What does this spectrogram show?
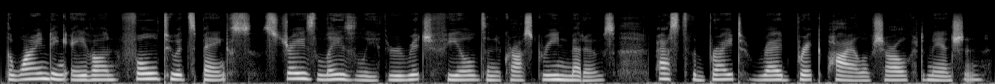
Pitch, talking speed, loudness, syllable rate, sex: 215 Hz, 150 wpm, -16 LUFS, 3.7 syllables/s, female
